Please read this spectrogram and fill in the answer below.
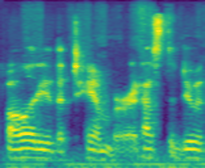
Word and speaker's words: timbre: little bit thicker or a word timbre that's doesn't look like it's spelled that way but it's timbre and that's sound quality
